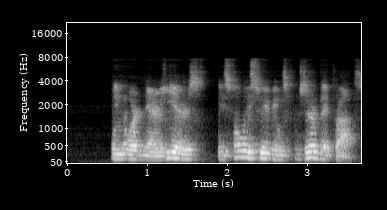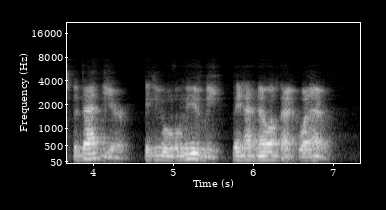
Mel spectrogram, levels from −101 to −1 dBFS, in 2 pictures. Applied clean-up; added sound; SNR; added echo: neural mask model DeepFilterNet 3.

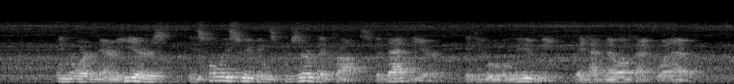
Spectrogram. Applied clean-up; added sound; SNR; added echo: none; Fire; 18 dB; reverberation time 0.6 s.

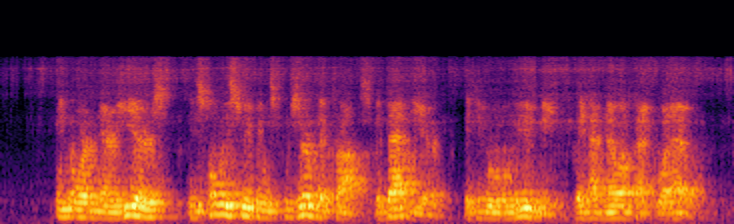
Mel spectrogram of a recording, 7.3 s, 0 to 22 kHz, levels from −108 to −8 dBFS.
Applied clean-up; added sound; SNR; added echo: neural separator model SepFormer DNS4.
